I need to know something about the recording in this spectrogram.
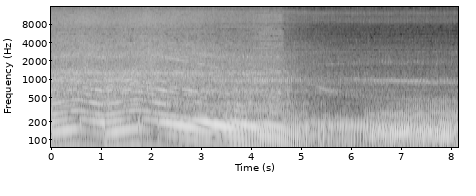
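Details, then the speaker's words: Automatic scooter after CVT repair for weak hill climbing and loud squeal under heavy load or with a passenger: rear wheel spun on test, engine revs smoothly back to even idle with no squeal or slipping; belt drive now healthy. "Sambil kita Rin belakang ya kita Rin belakang itu tidak ada lagi bunyi teman-teman"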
